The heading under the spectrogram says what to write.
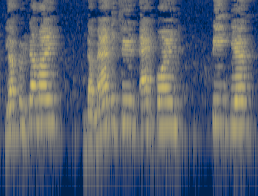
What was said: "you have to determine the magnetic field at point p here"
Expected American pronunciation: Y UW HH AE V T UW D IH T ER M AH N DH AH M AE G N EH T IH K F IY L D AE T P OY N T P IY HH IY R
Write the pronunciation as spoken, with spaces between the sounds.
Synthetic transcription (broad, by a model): Y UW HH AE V T UW D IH T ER M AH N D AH M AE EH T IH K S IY D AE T P OY N T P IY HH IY R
